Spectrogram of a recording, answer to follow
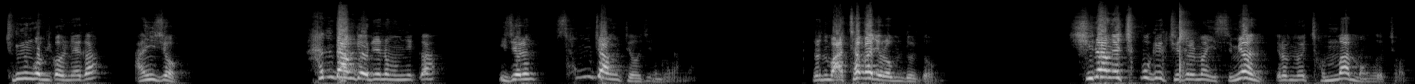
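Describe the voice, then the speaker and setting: Pastor guy w a really high voice, fiery sermon, keeps asking the crowd stuff then answering. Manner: emphatic, asks the congregation questions and answers them; acts out a crying baby's complaints. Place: church service.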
